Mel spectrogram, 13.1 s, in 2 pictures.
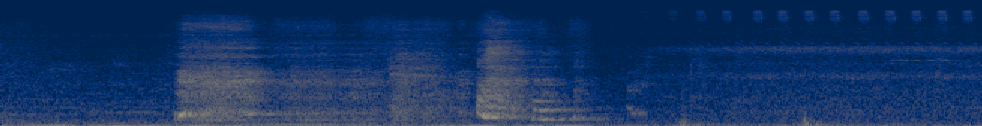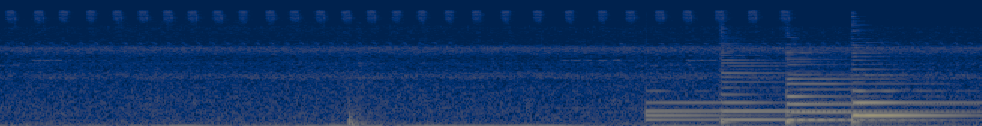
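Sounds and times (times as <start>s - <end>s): soft knocks on a table: 8.8s - 9.1s
faint high pulsing chirp: 10.3s - 13.0s.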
